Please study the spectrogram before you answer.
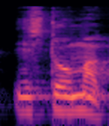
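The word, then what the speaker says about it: stomach: स्टोमक है। स्टोमक के भी अंत में सी एच आया है जिसका उच्चारण क है।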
